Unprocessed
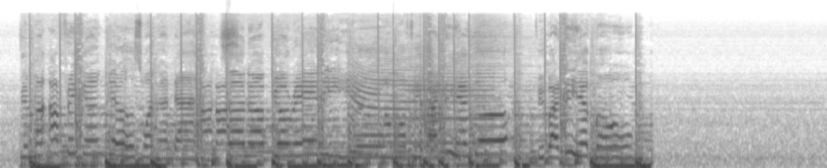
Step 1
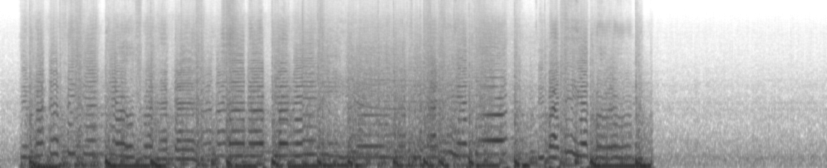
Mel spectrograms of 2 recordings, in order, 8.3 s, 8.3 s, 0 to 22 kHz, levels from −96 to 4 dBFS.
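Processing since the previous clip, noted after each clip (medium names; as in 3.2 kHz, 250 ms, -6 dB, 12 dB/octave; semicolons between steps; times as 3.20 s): sliding maximum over 33 samples; trim +8 dB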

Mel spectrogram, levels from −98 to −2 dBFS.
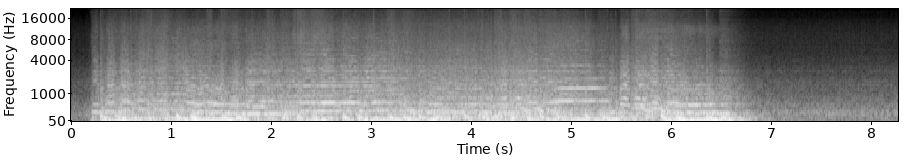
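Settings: plate-style reverb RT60 0.85 s, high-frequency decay 0.85×, pre-delay 120 ms, DRR -1 dB; trim +1.5 dB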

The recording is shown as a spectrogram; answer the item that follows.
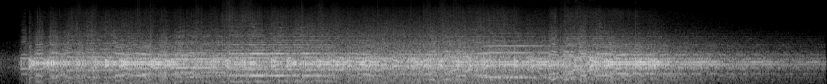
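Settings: speakerphone echo 260 ms, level -6 dB; ring modulator 1 kHz; echo that smears into a reverb 537 ms, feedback 53%, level -9 dB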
